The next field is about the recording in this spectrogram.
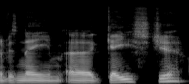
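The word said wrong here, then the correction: Gajser: or whatever his name was, the Slovenian. – Tim Geiser. Yes, he won that MX.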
